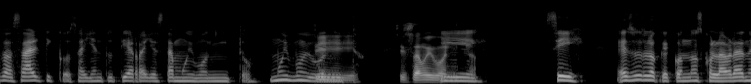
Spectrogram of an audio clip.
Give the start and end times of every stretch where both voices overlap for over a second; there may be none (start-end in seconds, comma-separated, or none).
none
